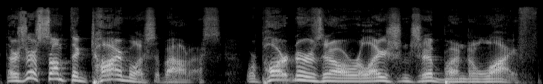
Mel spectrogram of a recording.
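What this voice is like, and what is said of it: Imitates another person's voice. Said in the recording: “do my Dennis Quaid impression”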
